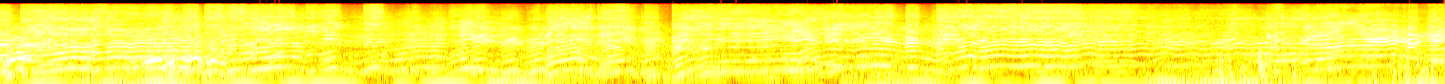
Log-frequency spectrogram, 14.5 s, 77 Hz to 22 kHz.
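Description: Several 1/5-scale gas RC off-road trucks with small two-stroke engines racing. Their engines rev up and down over one another in a continuous, overlapping rising-and-falling drone.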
